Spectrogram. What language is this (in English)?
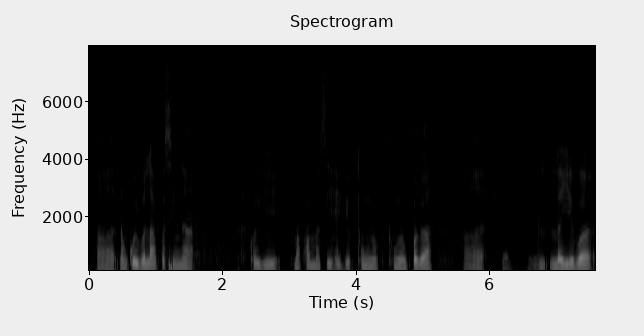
Manipuri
